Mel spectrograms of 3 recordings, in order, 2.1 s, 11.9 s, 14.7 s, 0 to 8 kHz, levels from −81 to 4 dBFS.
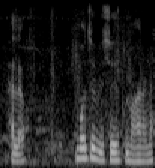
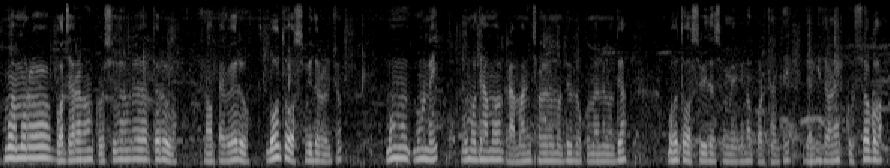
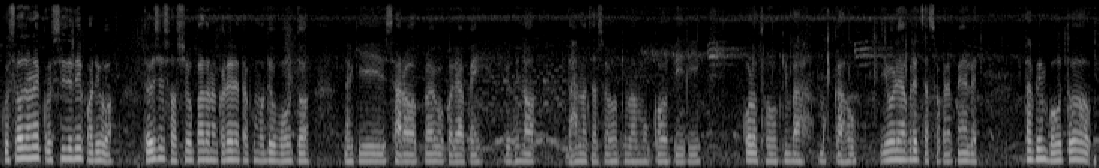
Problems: none marked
